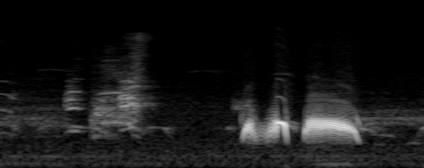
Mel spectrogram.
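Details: Decoy spotted dove giving a provincial-style fighting call: soft scratchy notes, then a loud phrase of two short coos and a long low drawn-out coo.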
